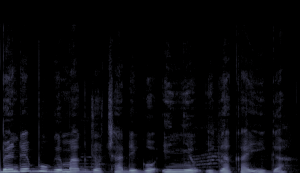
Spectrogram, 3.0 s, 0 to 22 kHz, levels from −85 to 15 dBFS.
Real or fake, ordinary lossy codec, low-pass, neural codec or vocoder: fake; none; 19.8 kHz; vocoder, 44.1 kHz, 128 mel bands every 256 samples, BigVGAN v2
